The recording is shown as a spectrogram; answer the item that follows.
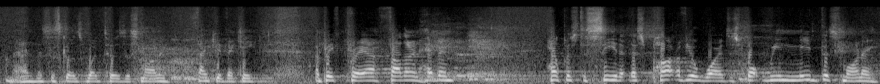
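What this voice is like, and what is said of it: Non-native English accent. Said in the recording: “someone with my accent ... English is not your first language, like me”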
